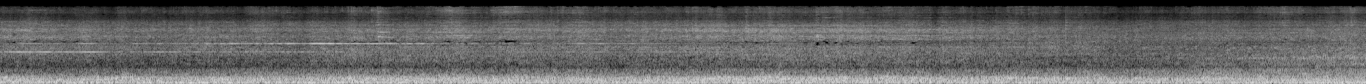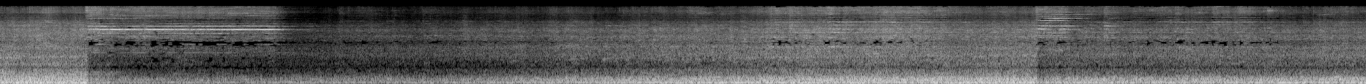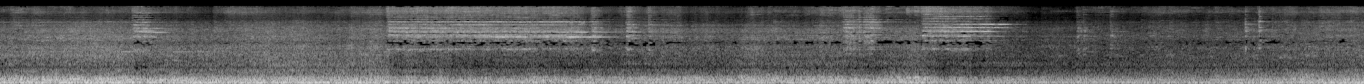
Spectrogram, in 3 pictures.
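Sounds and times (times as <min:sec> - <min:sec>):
high-pitched wheel squeal: 0:00.0 - 0:06.7, 0:14.5 - 0:16.8, 0:31.2 - 0:33.8, 0:35.8 - 0:37.6
steel wheels rumbling on rail: 0:00.0 - 0:40.9.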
